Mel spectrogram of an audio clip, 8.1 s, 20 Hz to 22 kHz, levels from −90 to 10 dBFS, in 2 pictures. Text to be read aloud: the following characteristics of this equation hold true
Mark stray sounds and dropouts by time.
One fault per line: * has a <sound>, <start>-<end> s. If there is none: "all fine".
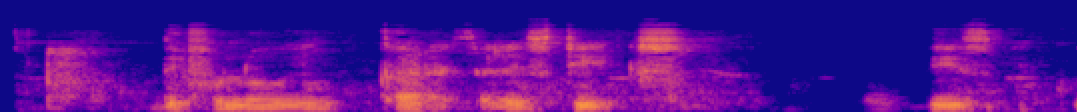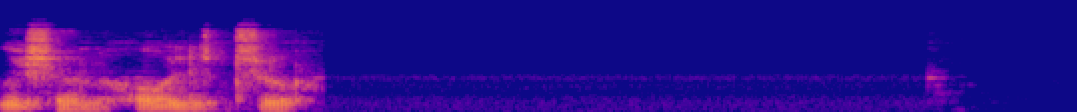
all fine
